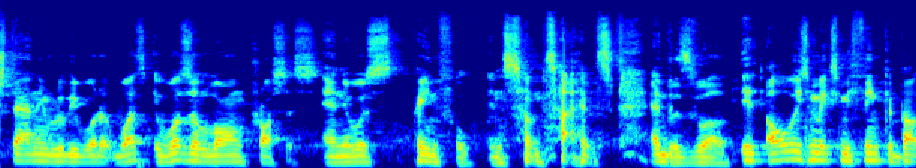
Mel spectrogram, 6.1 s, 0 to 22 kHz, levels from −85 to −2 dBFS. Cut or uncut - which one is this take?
cut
